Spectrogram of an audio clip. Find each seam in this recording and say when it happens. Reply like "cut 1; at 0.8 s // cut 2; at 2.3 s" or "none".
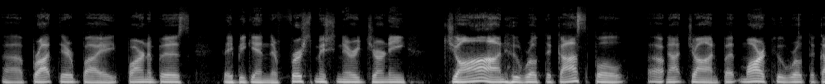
cut 1; at 6.7 s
